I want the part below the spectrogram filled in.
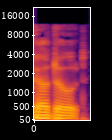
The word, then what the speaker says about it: Gadot: Pronounce the T. She's Israeli, not French. – Yep. Gadot.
